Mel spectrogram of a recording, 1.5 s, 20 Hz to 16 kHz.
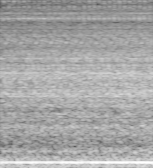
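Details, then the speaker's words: BMW M6 S63 twin-turbo V8 at 110,000 km, after fixing random multiple-cylinder misfire thought to be from the fuel injectors: steady, even low hum with no stumbles; stable RPM, no check engine light, idling smoothly. "Everything is fine. Yeah, this car is on 110,000 kilometers and yeah, it's still running good."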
